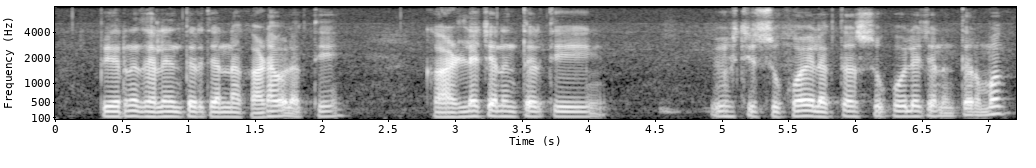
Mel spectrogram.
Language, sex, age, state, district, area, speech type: Marathi, male, 45-60, Maharashtra, Akola, rural, spontaneous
